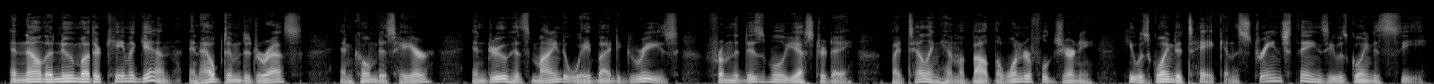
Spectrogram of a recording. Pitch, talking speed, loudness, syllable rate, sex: 100 Hz, 200 wpm, -21 LUFS, 5.0 syllables/s, male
